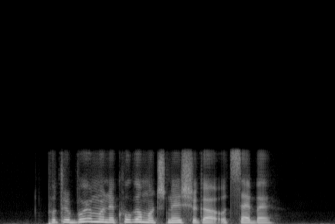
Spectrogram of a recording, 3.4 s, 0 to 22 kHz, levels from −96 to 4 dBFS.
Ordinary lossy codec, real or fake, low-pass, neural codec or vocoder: none; fake; 7.2 kHz; codec, 16 kHz, 0.7 kbps, FocalCodec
